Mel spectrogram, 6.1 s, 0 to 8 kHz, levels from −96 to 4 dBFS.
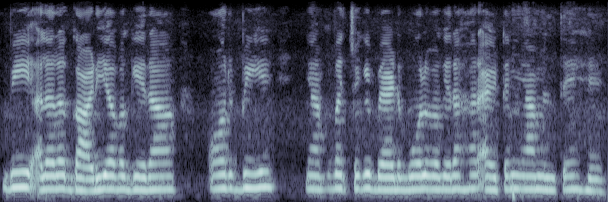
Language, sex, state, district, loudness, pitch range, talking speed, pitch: Hindi, female, Rajasthan, Jaipur, -17 LUFS, 190-200 Hz, 185 wpm, 195 Hz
